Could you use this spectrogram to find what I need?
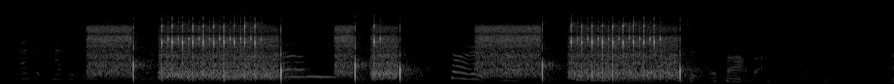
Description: Pulse dialling, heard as a rotary dial, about 10 pulses a second, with speech in English. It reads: 0 1 9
